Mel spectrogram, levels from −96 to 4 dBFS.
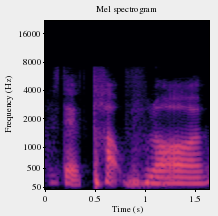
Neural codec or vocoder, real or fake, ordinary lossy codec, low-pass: codec, 24 kHz, 0.9 kbps, DualCodec; fake; MP3, 48 kbps; 7.2 kHz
